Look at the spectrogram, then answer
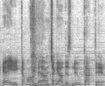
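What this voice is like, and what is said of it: Old-timey newscaster voice. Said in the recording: “old news voice”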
